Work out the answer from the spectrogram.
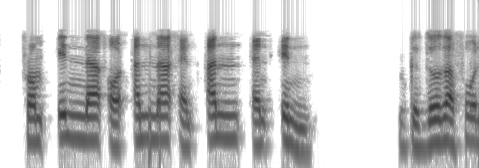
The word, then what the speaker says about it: أنا: Okay, so it's ana. You do not pronounce that alif. You do not say ana. You say ana, half prolongation for both.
